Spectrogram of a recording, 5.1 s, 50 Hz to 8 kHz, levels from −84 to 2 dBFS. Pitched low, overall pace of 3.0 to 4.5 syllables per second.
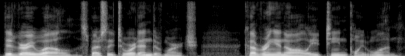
No: low, 105 Hz; 5.4 syllables/s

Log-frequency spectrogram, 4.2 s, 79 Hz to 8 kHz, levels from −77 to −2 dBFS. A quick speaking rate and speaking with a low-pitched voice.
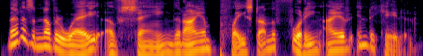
Yes: fast, 225 wpm; low, 130 Hz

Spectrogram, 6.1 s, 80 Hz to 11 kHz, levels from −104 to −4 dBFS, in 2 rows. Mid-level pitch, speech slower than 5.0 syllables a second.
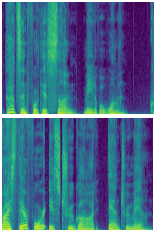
Yes: medium, 165 Hz; 4.1 syllables/s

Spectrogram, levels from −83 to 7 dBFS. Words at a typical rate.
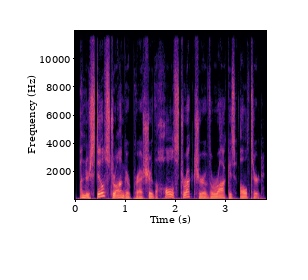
Yes: average, 190 wpm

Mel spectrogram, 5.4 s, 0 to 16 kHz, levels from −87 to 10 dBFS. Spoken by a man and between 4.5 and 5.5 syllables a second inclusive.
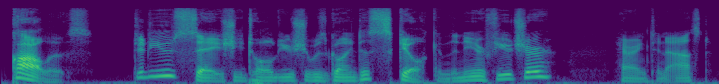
Yes: male; 5.4 syllables/s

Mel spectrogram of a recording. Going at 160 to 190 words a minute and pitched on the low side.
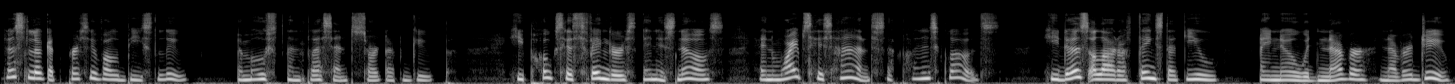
No: average, 165 wpm; high, 230 Hz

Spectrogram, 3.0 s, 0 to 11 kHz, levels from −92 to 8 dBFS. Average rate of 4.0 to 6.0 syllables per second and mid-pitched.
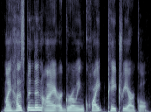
Yes: 4.8 syllables/s; medium, 180 Hz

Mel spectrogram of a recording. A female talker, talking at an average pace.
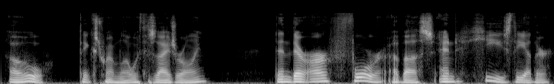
No: male; average, 185 wpm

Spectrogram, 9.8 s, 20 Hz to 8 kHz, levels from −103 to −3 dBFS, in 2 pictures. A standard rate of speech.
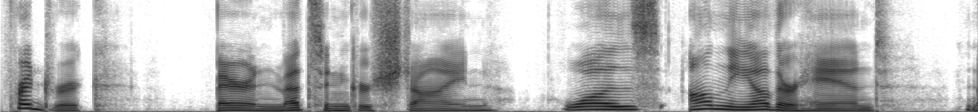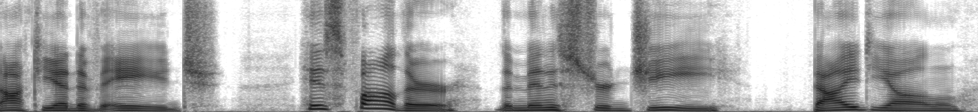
No: slow, 115 wpm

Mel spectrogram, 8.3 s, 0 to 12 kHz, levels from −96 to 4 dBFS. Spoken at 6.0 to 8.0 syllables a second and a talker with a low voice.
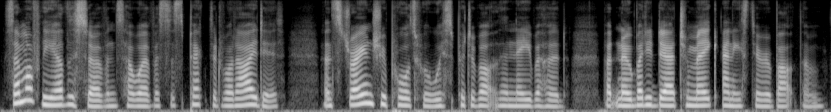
No: 6.2 syllables/s; high, 205 Hz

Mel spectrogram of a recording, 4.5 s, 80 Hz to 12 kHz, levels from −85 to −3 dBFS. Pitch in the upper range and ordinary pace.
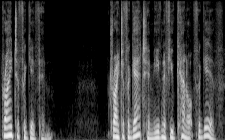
No: medium, 145 Hz; average, 175 wpm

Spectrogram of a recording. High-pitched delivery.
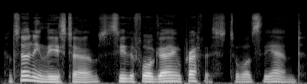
No: low, 130 Hz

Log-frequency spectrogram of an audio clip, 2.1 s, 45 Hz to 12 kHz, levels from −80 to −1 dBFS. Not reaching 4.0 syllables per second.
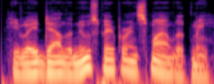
No: 6.0 syllables/s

